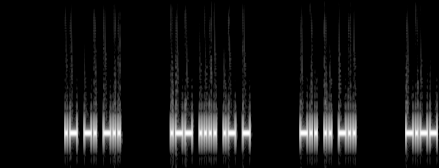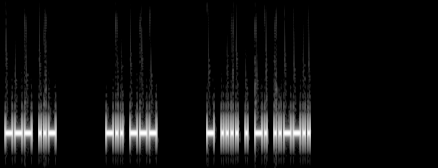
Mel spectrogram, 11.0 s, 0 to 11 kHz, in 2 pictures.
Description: Morse code, heard as a keyed tone, about 40 wpm, 700 Hz. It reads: AND WHAT DID YOU DO THEN?
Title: 3x Word-Spacing - Sentences from Top 100 Words - 40wpm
